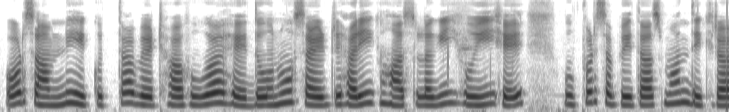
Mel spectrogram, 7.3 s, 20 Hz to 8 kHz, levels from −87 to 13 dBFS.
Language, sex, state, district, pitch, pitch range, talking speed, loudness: Hindi, female, Madhya Pradesh, Bhopal, 235 Hz, 220-270 Hz, 155 wpm, -15 LUFS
